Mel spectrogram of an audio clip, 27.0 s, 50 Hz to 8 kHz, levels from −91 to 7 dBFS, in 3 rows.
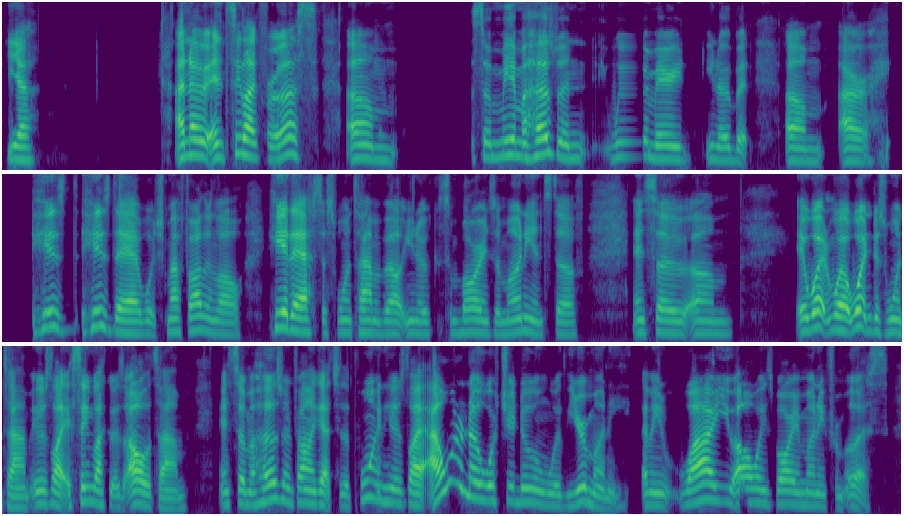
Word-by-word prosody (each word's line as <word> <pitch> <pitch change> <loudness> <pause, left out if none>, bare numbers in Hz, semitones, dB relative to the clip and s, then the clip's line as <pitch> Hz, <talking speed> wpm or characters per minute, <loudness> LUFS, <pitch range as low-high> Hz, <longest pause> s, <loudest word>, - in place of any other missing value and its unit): Yeah. 180 -1 +3 1.4
I - - +9
know, 235 0 +5
and 205 0 +5
see, 270 - -2
like, 230 -3 +7
for 185 -2 -5
us, 255 +4 +1 0.3
um 190 -3 -1 0.8
so, 215 - -2
me 220 +3 -2
and 240 - +2
my 210 - +1
husband, 230 -4 +2 0.3
we 220 +1 -11
were 230 - -6
married, 190 -2 -1 0.2
you 190 - -12
know, 180 -1 -4
but, 170 - -6 0.3
um, 170 -2 -2
our 170 -1 0
h - - -16 0.4
his 230 -3 -2
his 245 0 -1
dad, 170 -3 +3
which 165 - -9
my 180 0 -1
father-in-law, 180 -5 -3 0.3
he 235 - +4
had 235 -3 +8
asked 185 -4 +6
us 165 +1 -10
one 175 -1 -8
time 175 -1 -1
about, 160 -1 -3
you 170 - -7
know, 160 -1 -7
some 165 0 -13
borrowing 175 -1 -2
some 155 -1 -10
money 185 +3 -2
and 160 0 -9
stuff. 155 -1 -7 0.5
And 170 +1 -3
so, 170 -2 -3
um, 160 -1 -6 0.6
it 185 - +1
wasn't 240 -2 +5
well, 200 -2 +6
it - - -3
wasn't 255 -7 +5
just 175 -2 -6
one 180 -2 -3
time, 140 -2 -1
it 175 - -5
was 180 0 -3
like - - +5
it - - -9
seemed 215 -1 +1
like 180 -2 +2
it - - -7
was 145 - -9
all 180 -1 +6
the - - -5
time, 130 -1 -5 0.3
and 170 - -5
so 185 0 -1
my 165 - -4
husband 215 +2 -1
finally 195 -3 +1
got 170 - +1
to - - -9
the 155 - -9
point, 255 - -6
and - - -9
he 205 - -5
was 185 -2 -5
like, 165 -3 +5
"I - - +9
wanna - - -1
know 245 -2 +2
what 225 -2 -4
you're 220 -1 -4
doing 195 -4 -5
with 155 -2 -9
your 200 +7 -1
money, 145 -1 -10
I 320 - -1
mean, 330 0 -6
why 230 +1 +6
are - - +1
you 215 -3 -7
always 195 -2 0
borrowing 180 -2 -3
money 165 -2 -6
from 275 - -16
us?" 450 0 -7
185 Hz, 220 wpm, -23 LUFS, 165-215 Hz, 1.4 s, I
